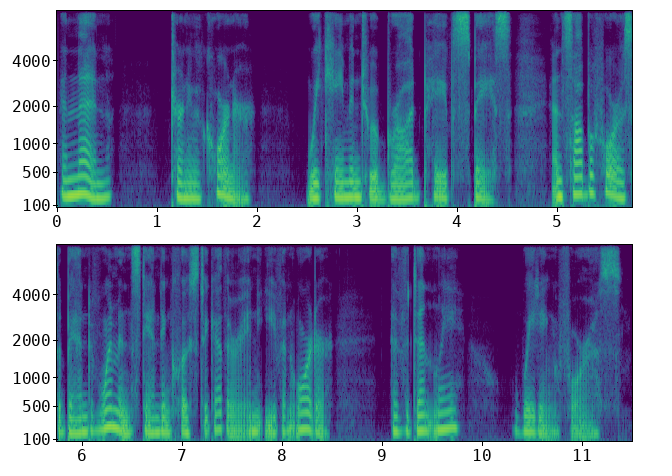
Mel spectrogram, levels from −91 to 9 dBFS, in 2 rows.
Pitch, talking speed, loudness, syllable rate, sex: 185 Hz, 155 wpm, -20 LUFS, 5.4 syllables/s, female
